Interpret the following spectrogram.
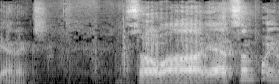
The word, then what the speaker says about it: Enix: I think it is unit annex whatever you pound you pronounce it I think it's actually annex so yeah at some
